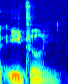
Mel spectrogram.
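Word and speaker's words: Eataly: Кстати, если будете здесь в Flat Iron Building, то вот здесь есть магазин, который называется Italy. Italy пишется не так, как Италия, а пишется как E-A-T-L-Y.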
